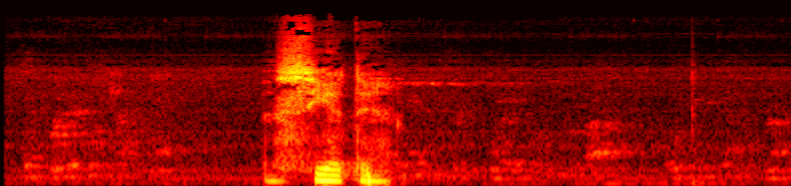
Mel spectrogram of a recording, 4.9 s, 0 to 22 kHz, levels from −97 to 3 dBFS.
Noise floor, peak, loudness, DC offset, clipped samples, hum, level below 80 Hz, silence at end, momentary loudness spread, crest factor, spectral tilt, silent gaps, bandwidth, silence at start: -59 dBFS; -6 dBFS; -19 LUFS; under 0.1%; under 0.1%; none; -50 dBFS; 2.5 s; 26 LU; 22 dB; -4.5 dB/octave; none; 15.5 kHz; 1.65 s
